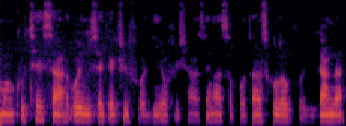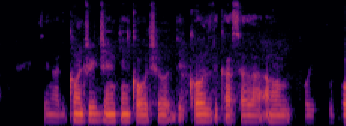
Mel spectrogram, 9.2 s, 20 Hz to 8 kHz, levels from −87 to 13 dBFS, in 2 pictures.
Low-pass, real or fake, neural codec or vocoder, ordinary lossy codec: none; real; none; none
